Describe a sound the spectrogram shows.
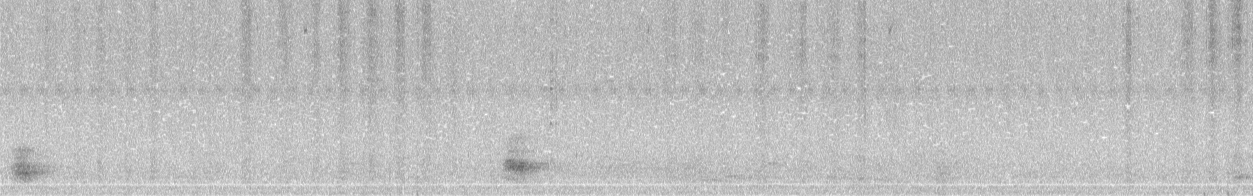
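A paintbrush softly strokes across canvas.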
